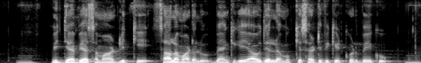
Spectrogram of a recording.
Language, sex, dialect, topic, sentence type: Kannada, male, Coastal/Dakshin, banking, question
